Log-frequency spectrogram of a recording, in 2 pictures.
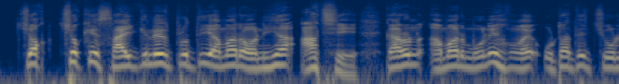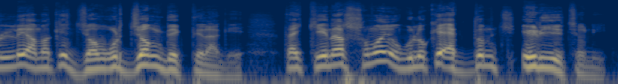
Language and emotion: Bengali, disgusted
